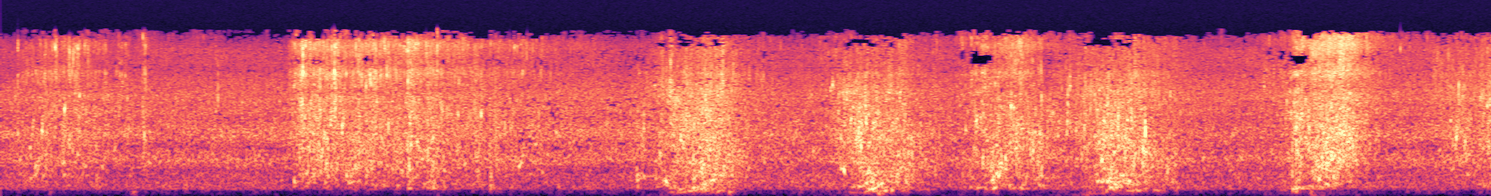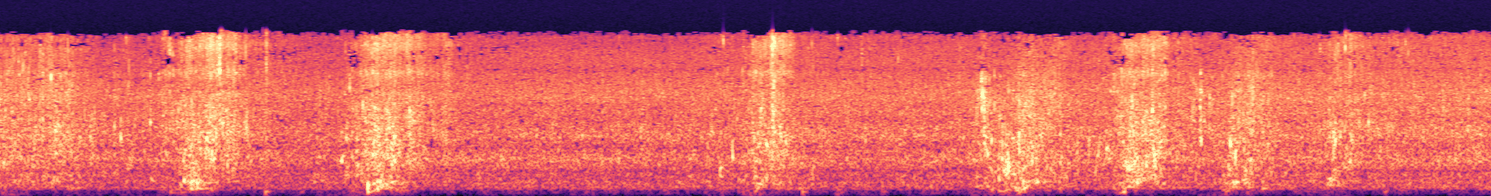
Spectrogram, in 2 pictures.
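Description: Fast river current rushing around a kayak, with a louder splash swelling up every one to three seconds as the paddle blade dips into the water.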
